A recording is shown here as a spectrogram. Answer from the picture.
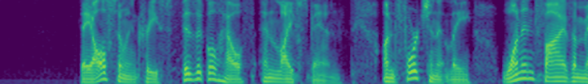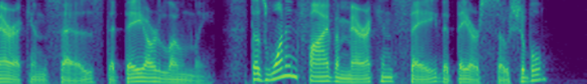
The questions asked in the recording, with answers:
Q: Does 1 in 5 Americans say that they are sociable?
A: No, 1 in 5 Americans does not say that they are sociable.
